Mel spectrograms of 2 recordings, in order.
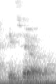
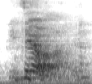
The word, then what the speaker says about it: pizzaiola: Pizzaiola. Oh, okay. Just say it fast. Pizzaiola.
